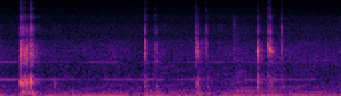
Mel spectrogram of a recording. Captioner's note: dialing phone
